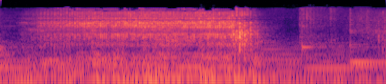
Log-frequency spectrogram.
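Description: A deep, rattling snore through the inhaled breath, with music playing underneath; loud snoring during sleep.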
